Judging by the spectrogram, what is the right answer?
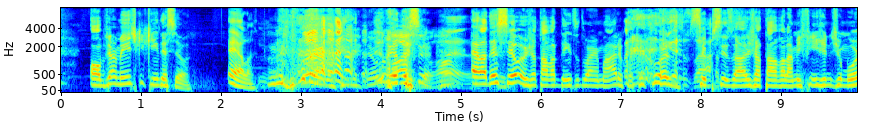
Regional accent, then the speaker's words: Osasco, São Paulo, Brazil; Lembrando que eu sou de Osasco, São Paulo, tá?

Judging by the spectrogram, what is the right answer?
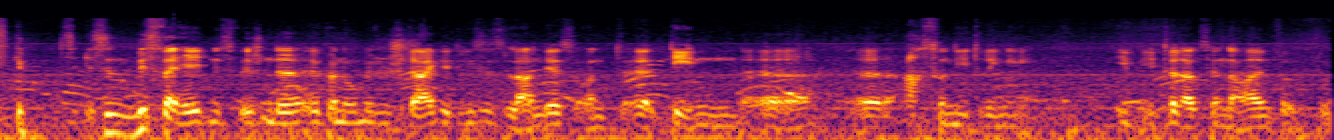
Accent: Bavaria, Germany; In der bayerischen Provinz, da wo ich herkomme, ist der Quadratmeterpreis für 21 Euro.

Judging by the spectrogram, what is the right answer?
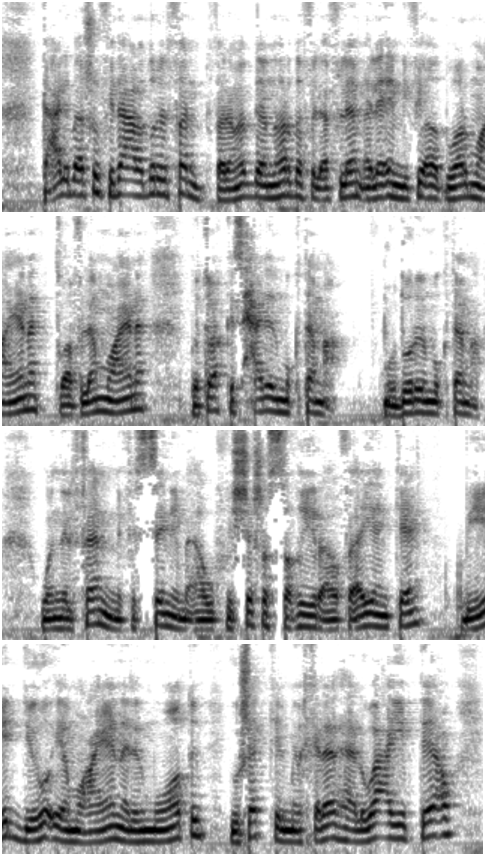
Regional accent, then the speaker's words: Egypt; احنا كمجتمع مصري

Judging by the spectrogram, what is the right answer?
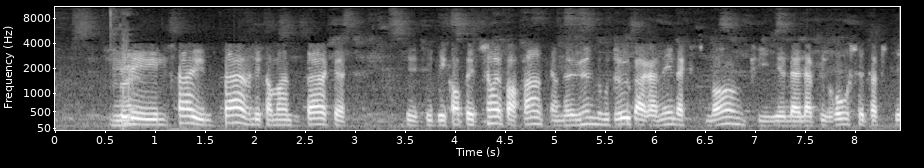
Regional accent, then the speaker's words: L'Ascension, Quebec, Canada; je me suis toujours fait un point d'honneur à dire que je venais d'Ascension

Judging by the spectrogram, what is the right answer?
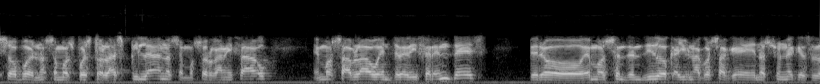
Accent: Bilbao, Basque Country, Spain; Somos de Bilbao, estamos acostumbrados al agua

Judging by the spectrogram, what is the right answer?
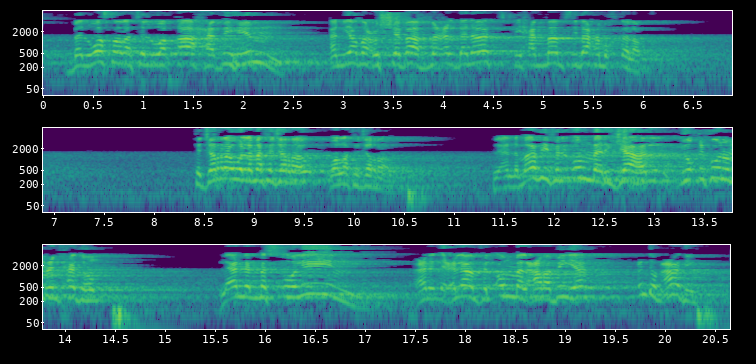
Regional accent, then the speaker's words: Kuwait; بل من يصدق عندنا بالكويت

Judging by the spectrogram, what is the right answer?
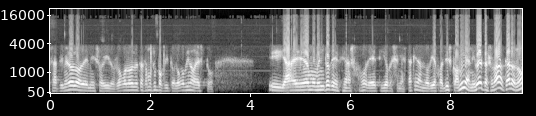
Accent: Bilbao, Basque Country, Spain; como soy de Bilbao, pues lo tengo que tener muy alto

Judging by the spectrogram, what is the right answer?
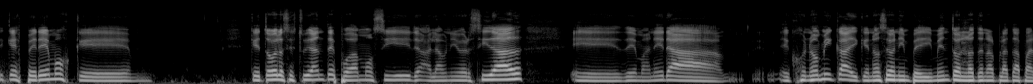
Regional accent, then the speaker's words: Berisso, Buenos Aires Province, Argentina; porque yo vengo de Barrio Obrero

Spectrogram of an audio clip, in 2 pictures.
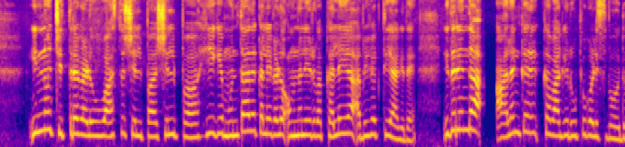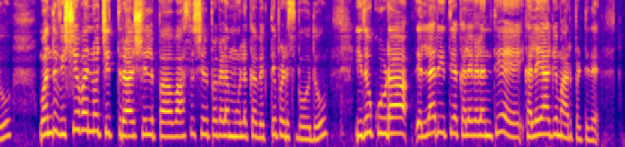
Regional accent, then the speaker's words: Yellapur, Karnataka, India; ನನ್ನ ಊರು ಉತ್ತರ ಕನ್ನಡ ಜಿಲ್ಲೆಯ ಯಲ್ಲಾಪುರ.

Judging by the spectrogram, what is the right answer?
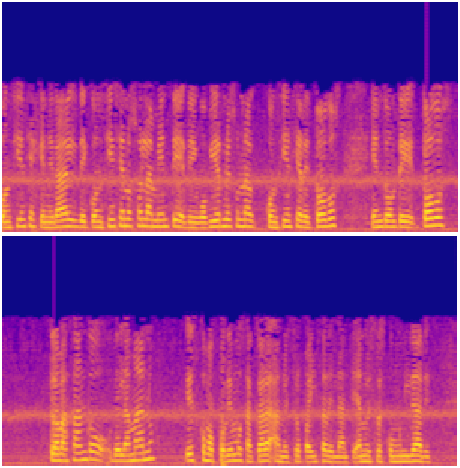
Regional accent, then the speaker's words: Santa Rosa y Luisache, Mexico; soy del ejido de Santa Rosa y Luisache, de allá del llano.

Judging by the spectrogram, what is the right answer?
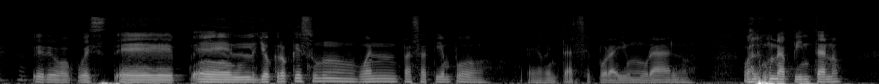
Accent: Veracruz, Mexico; soy del estado de Veracruz, aquí de visita en el Ocupaché

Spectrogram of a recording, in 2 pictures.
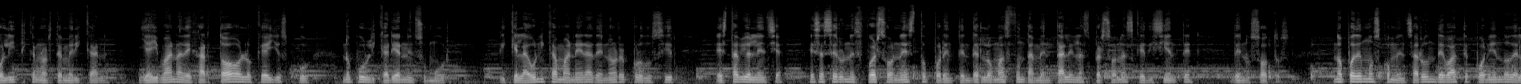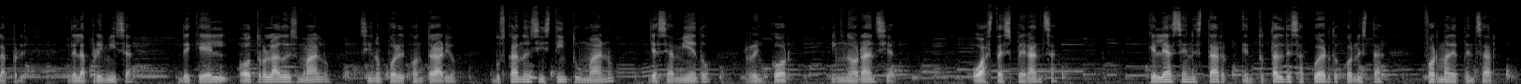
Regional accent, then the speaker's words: Mexico; Por lo tanto, cree que soy un violador porque soy mexicano.

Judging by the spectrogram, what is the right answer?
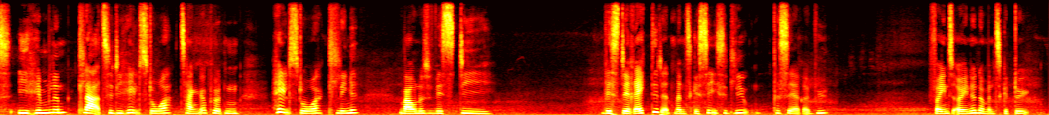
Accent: Capital Region of Denmark, Denmark; Jeg er endda herfra jo. Jeg er jo fra Vestegn, det burde jeg vide. Nå, vi sidder i en dejlig have i Hvidovre.

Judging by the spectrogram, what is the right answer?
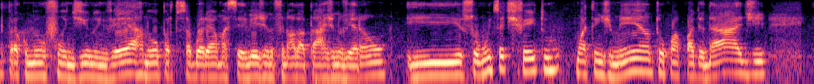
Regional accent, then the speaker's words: Nova Friburgo, Rio de Janeiro, Brazil; sou de Nova Friburgo

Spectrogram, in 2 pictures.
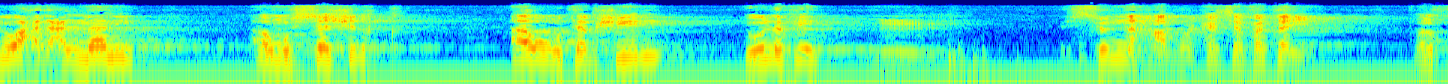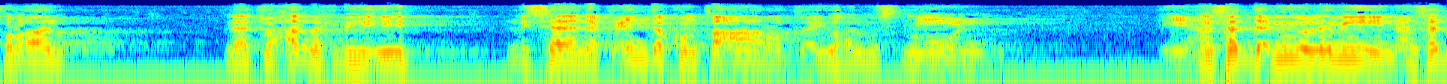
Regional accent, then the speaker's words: Egypt; عندنا في مصر

